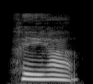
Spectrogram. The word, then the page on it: 黑暗: hēi àn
